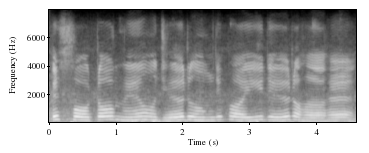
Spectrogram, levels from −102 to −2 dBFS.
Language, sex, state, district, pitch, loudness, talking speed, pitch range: Hindi, female, Madhya Pradesh, Katni, 225 Hz, -15 LUFS, 115 wpm, 210-235 Hz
